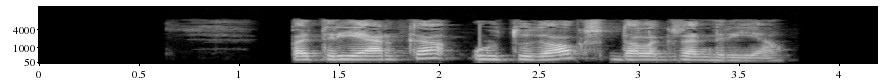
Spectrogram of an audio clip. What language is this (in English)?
Catalan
